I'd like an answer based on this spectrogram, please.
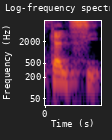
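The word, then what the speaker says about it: Calce: C A L C E. Ça se prononce Calci.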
